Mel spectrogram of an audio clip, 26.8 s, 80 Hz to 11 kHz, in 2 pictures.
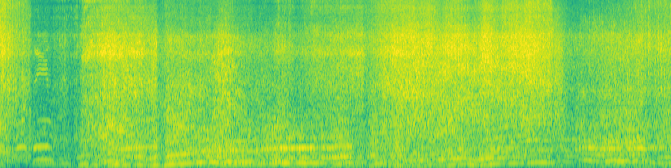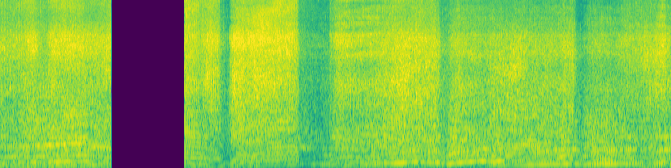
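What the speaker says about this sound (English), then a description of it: "Check out the homemade exhaust on number 14." Demolition derby car number 14 with a homemade exhaust revs loud and raw at a Spring Slam derby at Upperco Motorsports, a harsh continuous engine roar with surging revs and crowd and announcer talk over it.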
